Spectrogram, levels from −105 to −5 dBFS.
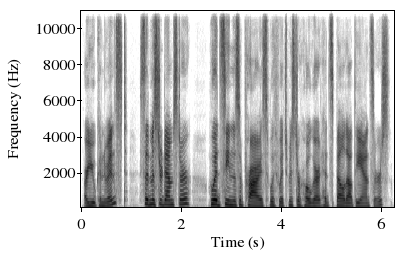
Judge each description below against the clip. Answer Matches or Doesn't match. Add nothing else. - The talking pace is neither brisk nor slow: Matches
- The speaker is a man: Doesn't match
